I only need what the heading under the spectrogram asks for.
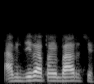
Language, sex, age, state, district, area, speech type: Odia, male, 45-60, Odisha, Rayagada, rural, conversation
